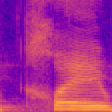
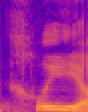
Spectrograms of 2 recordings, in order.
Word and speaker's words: Klee: Because he's Swiss, you say his name Klee rather than Klee, although it looks like that.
